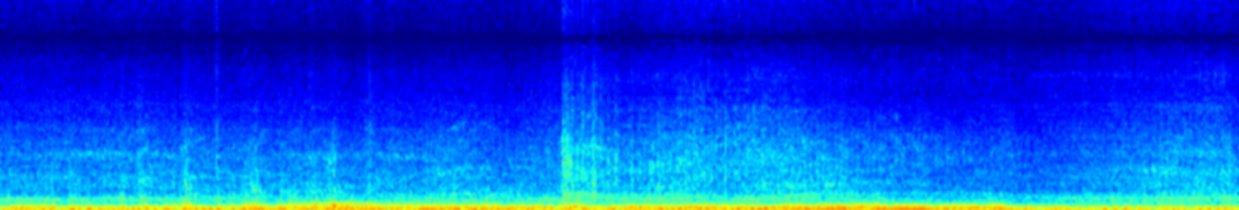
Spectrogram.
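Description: Motorcycle engines rumbling and revving as bikes ride past, a dense low throb that is loudest through the middle and eases off a little near the end.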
